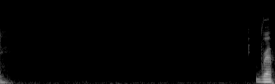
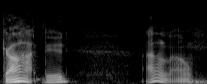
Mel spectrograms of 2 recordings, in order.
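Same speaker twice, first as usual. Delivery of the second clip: ordinary talk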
